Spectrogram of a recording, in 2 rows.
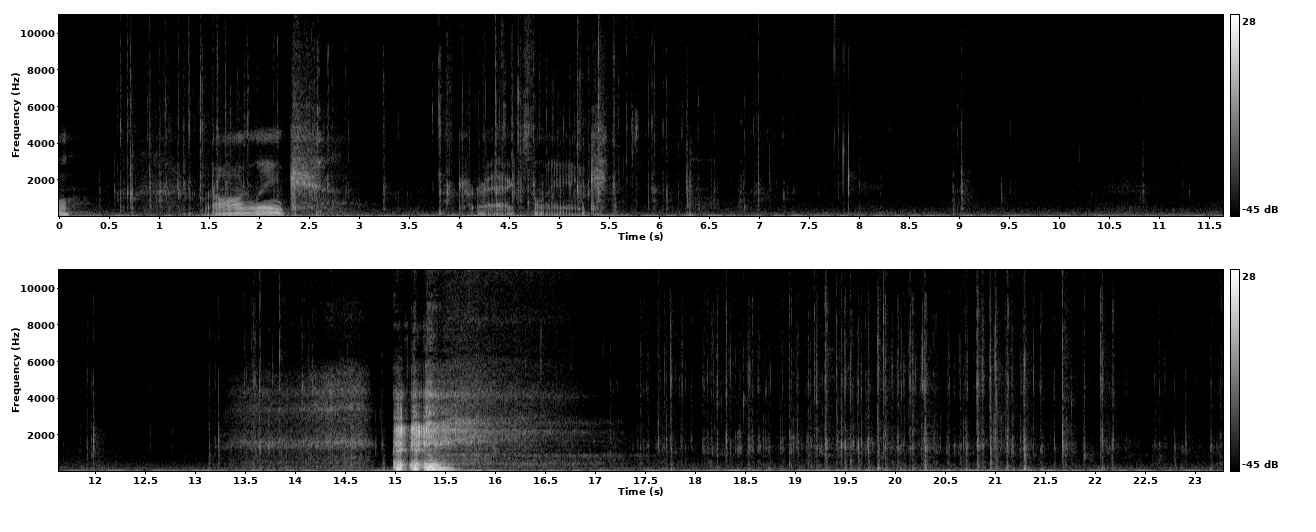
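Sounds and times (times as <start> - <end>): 
faint hum: 0.0 - 23.2
computer keyboard typing: 0.4 - 8.0, 8.8 - 9.6, 10.8 - 14.2, 17.1 - 23.2
speech: 1.6 - 2.7.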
